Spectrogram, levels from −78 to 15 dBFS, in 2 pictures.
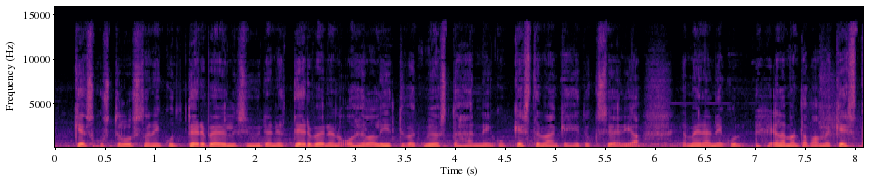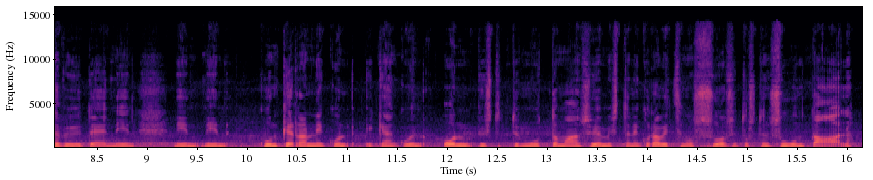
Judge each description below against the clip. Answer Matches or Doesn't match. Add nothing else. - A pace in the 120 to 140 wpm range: Matches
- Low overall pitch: Matches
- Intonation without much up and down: Matches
